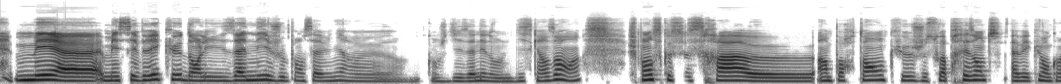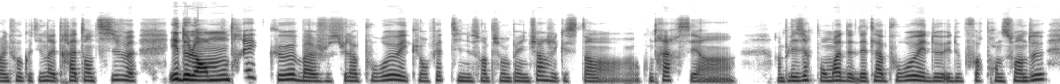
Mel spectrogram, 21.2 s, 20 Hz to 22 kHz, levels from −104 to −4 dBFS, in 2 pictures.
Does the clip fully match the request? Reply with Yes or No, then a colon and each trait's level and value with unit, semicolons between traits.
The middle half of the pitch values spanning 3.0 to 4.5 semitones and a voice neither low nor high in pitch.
Yes: average, 3.5 semitones; medium, 180 Hz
